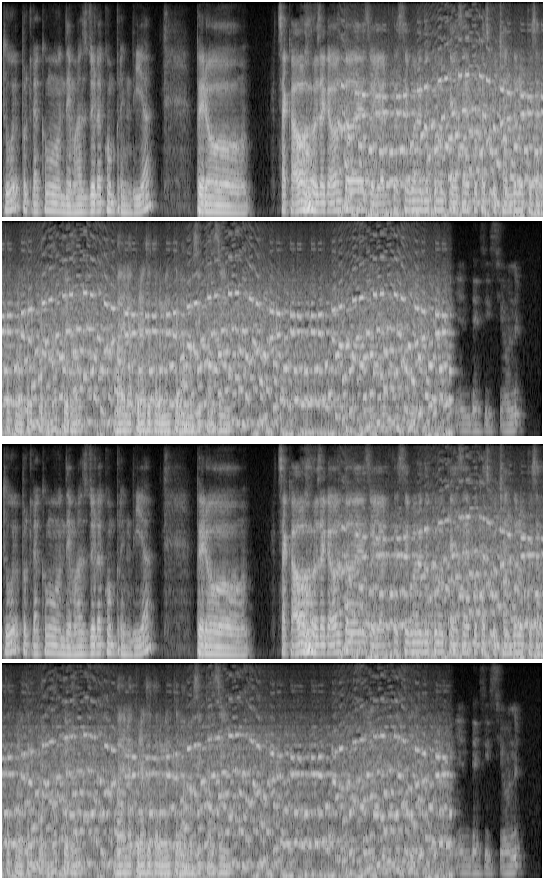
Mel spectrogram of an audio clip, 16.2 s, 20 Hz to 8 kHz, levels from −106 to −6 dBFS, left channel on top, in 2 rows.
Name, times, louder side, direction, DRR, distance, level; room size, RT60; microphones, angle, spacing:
voice 1, 0.0-3.7 4.2-11.6, left 2 dB, 15° left, 0.3 m, -29 dB
sound 1, 5.0-14.9, left 3 dB, 70° left, 0.6 m, -29 dB
voice 2, 13.2-15.8, right 1 dB, 20° right, 0.7 m, -42 dB
4.0 x 2.3 x 3.3 m
head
